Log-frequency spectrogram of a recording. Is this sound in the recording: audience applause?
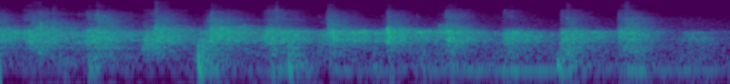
yes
